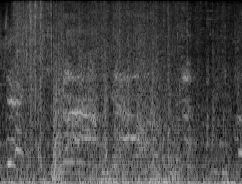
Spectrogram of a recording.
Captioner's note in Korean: 소리를 지르며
